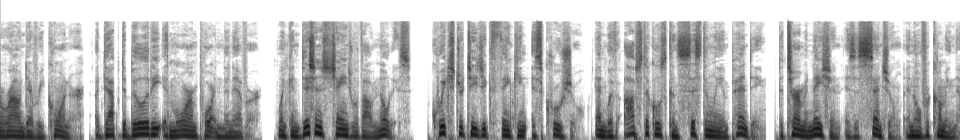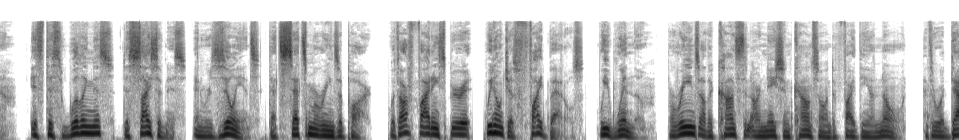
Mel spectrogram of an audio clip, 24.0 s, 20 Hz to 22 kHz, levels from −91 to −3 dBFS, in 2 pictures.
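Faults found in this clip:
Compressed frames skipped at 2.09 s and 3.87 s. Speech jumps ahead by about three frames (roughly 70 ms), then about one (roughly 30 ms), against a 26.1 ms frame. Frames missing or rejected by the decoder.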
